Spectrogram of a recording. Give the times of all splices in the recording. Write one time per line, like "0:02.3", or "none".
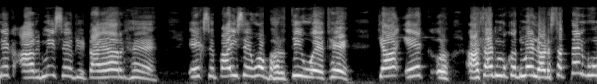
none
